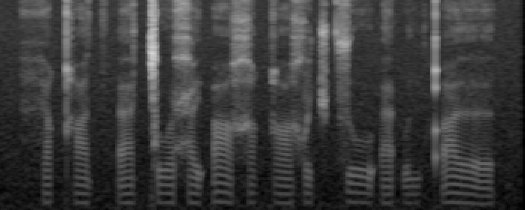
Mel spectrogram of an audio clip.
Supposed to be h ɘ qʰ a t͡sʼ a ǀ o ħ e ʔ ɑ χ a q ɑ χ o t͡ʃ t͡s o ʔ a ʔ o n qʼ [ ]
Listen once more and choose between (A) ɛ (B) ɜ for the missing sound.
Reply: B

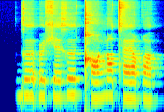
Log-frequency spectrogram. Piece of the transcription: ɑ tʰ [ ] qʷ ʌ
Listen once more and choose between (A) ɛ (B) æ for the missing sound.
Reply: B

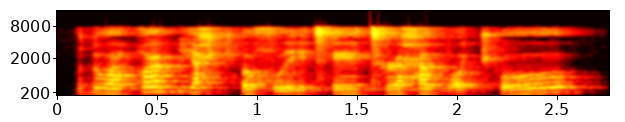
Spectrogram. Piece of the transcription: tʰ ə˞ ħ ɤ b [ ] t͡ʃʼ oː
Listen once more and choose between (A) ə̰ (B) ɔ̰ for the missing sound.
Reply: B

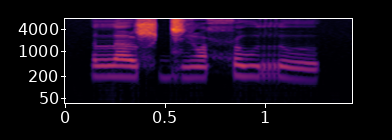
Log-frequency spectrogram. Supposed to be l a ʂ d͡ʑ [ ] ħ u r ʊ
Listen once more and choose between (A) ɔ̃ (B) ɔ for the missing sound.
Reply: A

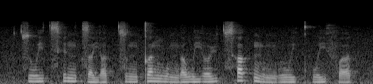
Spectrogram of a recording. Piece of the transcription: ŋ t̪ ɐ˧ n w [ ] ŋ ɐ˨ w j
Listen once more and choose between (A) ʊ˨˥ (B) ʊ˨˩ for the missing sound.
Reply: B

